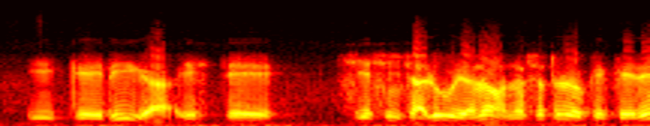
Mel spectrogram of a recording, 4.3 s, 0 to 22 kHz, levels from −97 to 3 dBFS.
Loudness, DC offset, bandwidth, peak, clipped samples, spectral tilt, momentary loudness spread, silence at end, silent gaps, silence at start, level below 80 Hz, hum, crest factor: -22 LUFS; under 0.1%; 6 kHz; -6 dBFS; under 0.1%; -5.5 dB/octave; 12 LU; 0 s; none; 0.2 s; -62 dBFS; none; 16 dB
